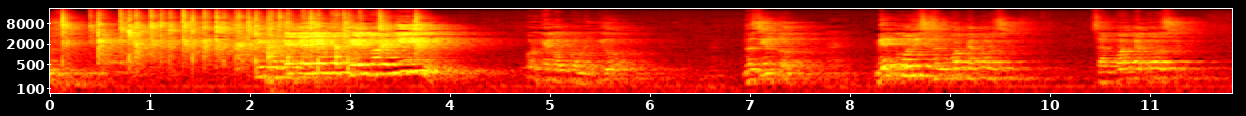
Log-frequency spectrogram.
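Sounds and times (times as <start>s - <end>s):
audience applause: 0.4s - 3.3s
speech: 2.1s - 4.0s, 7.0s - 7.6s, 8.2s - 9.7s, 10.4s - 11.4s.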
